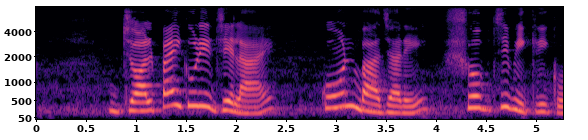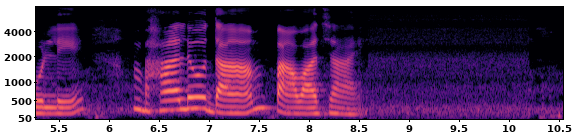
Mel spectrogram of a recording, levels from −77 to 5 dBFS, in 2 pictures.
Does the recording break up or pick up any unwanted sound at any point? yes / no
no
